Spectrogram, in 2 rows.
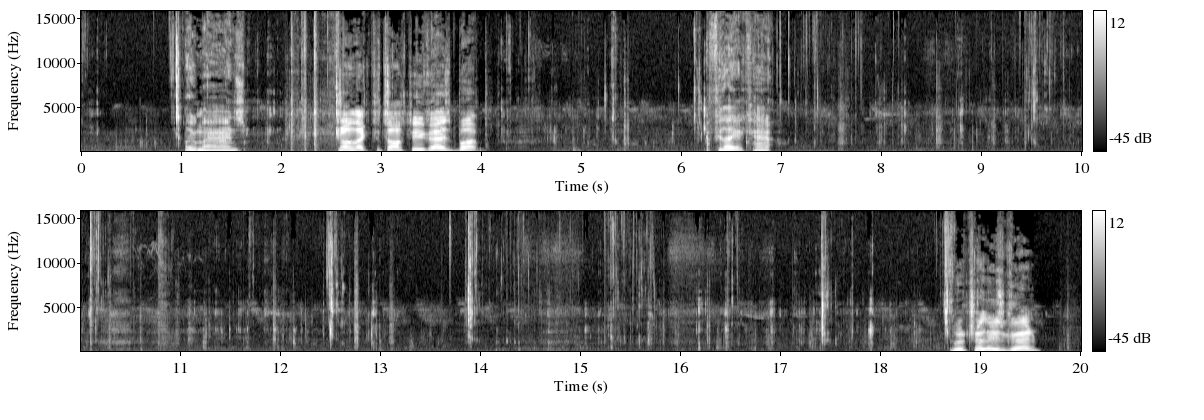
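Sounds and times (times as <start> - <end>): person chewing with mouth open: 1.6 - 2.6, 4.0 - 18.7.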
